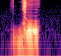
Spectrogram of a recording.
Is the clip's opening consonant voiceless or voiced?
voiced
